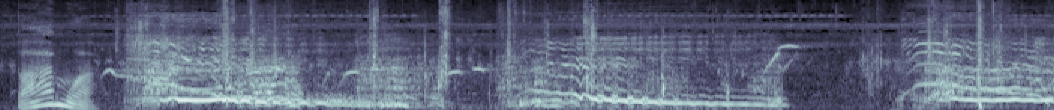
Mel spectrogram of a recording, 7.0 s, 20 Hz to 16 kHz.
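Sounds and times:
speech: 0.1 - 4.6
pregnant female Eurohippus whinnying to call the male: 0.8 - 5.3, 6.0 - 7.0.

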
